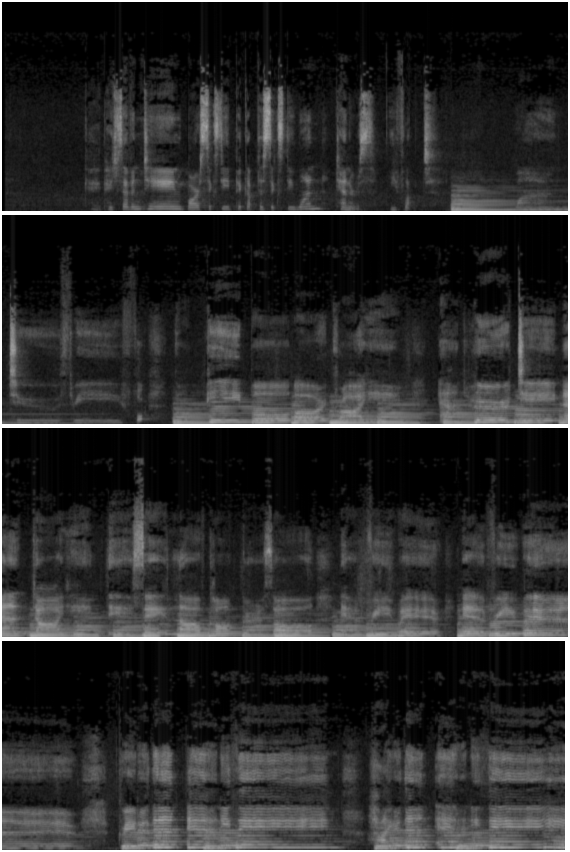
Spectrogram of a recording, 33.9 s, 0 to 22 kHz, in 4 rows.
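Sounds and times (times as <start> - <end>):
tenors singing: 11.1 - 30.1, 31.0 - 33.9.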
